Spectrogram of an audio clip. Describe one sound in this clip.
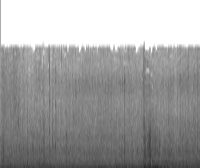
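Gunfire crackles nearby.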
